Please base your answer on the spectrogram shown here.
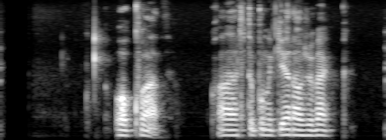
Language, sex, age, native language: Icelandic, male, 18-19, Icelandic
